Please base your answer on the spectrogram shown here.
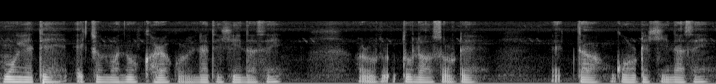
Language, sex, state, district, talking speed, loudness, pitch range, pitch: Nagamese, male, Nagaland, Dimapur, 140 wpm, -22 LUFS, 105-115 Hz, 110 Hz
